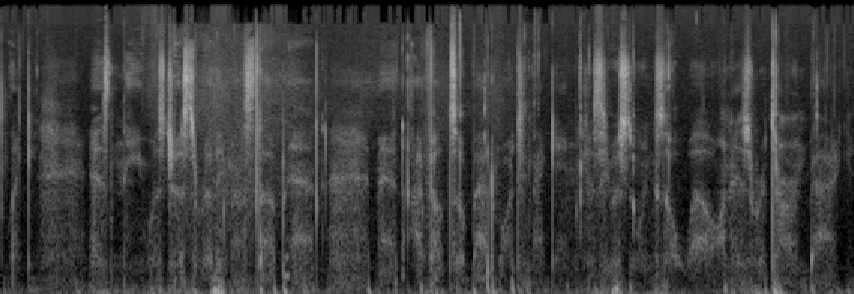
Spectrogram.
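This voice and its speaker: Someone whispers in an American accent at a moderate pace. Noticeable background noise is present. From New York (Brooklyn). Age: 20s. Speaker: ASMR creator. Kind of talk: whisper ramble. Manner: whispering.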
